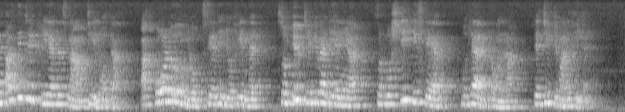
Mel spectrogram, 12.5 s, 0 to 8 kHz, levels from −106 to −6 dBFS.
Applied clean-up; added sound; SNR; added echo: none; none; none; reverberation time 1.1 s.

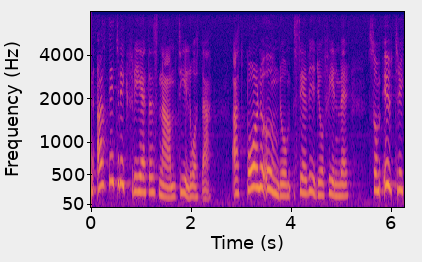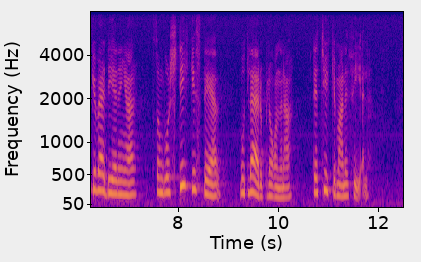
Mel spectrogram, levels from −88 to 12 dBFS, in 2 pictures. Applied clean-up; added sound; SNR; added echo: none; none; none; none.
